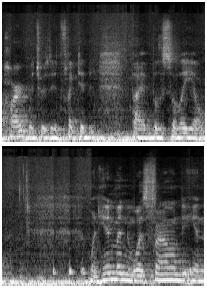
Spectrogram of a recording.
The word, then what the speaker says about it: Beausoleil: committed with crime partners Biolcia, how do you pronounce that one? Beausoleil, Ann Atkins, and Grogan and Davis.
